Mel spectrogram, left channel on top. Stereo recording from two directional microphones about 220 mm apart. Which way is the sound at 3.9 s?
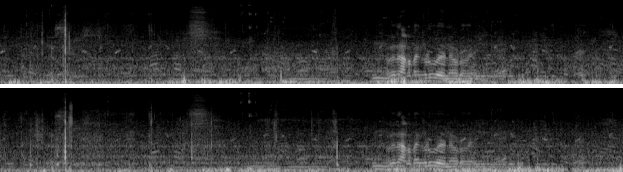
35° left (ahead or behind).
